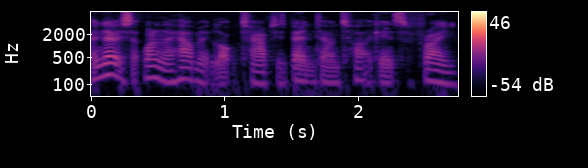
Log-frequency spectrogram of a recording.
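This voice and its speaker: Vocal fry marks this man's voice. He speaks at a very fast pace. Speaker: motorcycle builder. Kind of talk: workshop video narration.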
